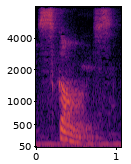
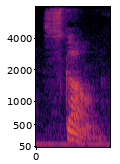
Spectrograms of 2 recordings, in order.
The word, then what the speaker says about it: scone: On the second tier, you'll usually find scones. Now, notice how I pronounce that. I didn't say scone. Technically it's pronounced scone, as if the E is silent.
